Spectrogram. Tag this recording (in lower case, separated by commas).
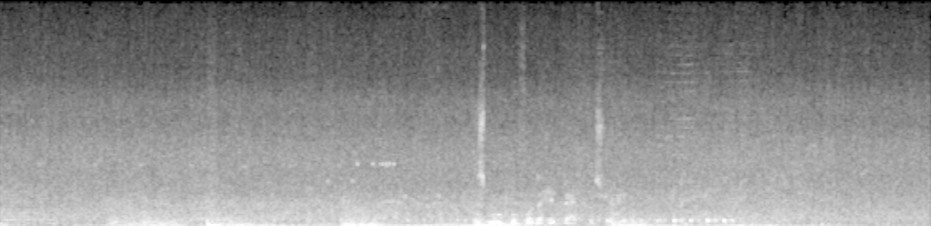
waterfall, speech, music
